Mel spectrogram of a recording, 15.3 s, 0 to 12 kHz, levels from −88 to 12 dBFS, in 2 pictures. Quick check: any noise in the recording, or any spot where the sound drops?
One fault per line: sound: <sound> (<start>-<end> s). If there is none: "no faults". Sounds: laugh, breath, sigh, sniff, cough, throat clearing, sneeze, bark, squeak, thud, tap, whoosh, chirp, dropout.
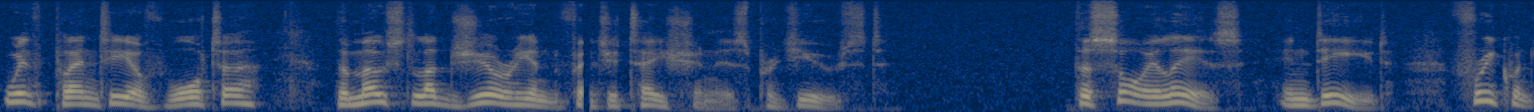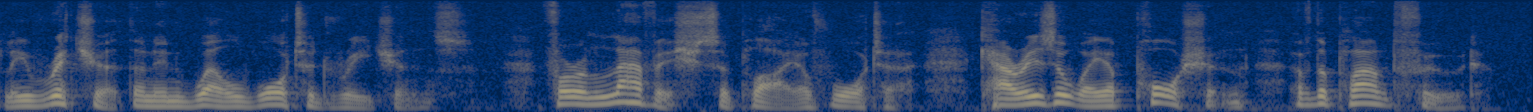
sound: dropout (2.9-3.0 s)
